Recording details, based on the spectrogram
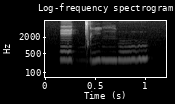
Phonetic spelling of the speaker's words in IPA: eɡ͡ǀiŋu

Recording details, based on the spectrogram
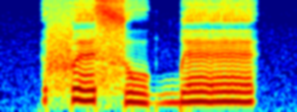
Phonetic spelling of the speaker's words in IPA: fɛ˦so˨ ɡ͡bɛ˦

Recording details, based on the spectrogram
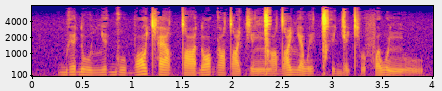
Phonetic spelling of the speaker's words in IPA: bɪ ɗu ʎɪ ɡu bɔcʰæd tˤu ɗɔɡɔ tˤɜcɪŋ͡ǀɑ dˤʌʎæw ɪǀʰɪ ɟɛcʰʊfʌwʊ ɲu

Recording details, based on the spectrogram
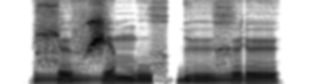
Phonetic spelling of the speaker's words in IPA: ɮøvʒɛmux ɠʉ ɣøɾø

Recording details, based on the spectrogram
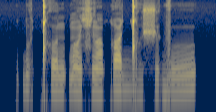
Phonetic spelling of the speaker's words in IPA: ɓuǃʰon ɓɔ̃ɕõ qʷiɡ͡ǃo̤ ʃʉɡwu

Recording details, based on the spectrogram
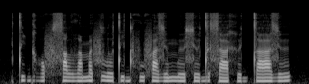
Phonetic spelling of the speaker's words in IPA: tiɡʱɔfsal ðˤimɪf lʊtid fufazʏ mø sʏ dəsaxød ta zʏ

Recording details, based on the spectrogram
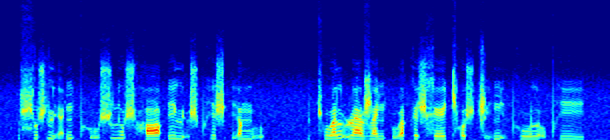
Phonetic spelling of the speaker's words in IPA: ɕuʃlʲæ̰ɲ pʰṵʃ ʎuʃhɒʔi lʲo̰ʃpʰiʃʔḭɐ̯mṵ | cʰuɐ̯lṵɭæɐ̯ ʐæɲʔṵɐ̯ keʃxe cʰoʃʈ͡ʂḭɲḭ pʰulo̰ pʰi

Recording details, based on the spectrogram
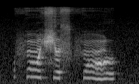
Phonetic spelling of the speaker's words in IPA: fɔ̃ ɕəs fɔ̃ʊ̯

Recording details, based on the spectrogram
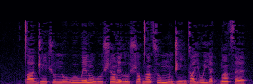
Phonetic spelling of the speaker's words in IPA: ta˨ d͡ʒĩ˨ʃu˧nu˧ wu˦we˦ɾũ˦˨ wu˨ʃã˨˦ ɾe˦˨lu˧ʃɔ˧dã˦ su˦mũ˧d͡ʒĩ˨ ɡa˨˦ju˦ jɛ˧ɡ͡bã˦sɛ˦˨

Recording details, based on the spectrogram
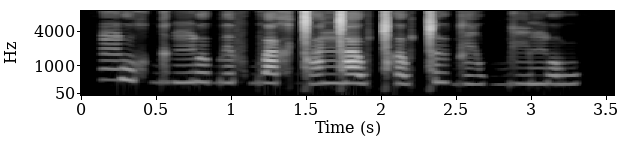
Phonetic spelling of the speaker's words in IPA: mox ɡɨŋ͡mɵbef ɡwaxɡ͡ǀaŋ͡ǀawǀʰɐw ǀɨɡliw ɡ͡bimow

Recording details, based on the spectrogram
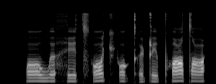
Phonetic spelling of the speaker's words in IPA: ɔwəhe t͡sʼɔt͡ʃʼɔkʼəʈe pʰɔtˤe

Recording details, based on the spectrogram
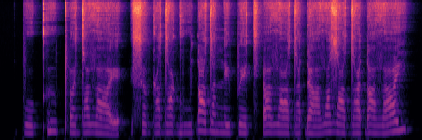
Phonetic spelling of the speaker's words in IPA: po kʼɯ pʼʌdiðˤɛ | sʌɡedˤʌ ɡu ɗɛdˤʌnepɛ t͡sʼiðˤe dˤʌɗa ðˤʌzˤo dˤʌ ɗaðˤi

